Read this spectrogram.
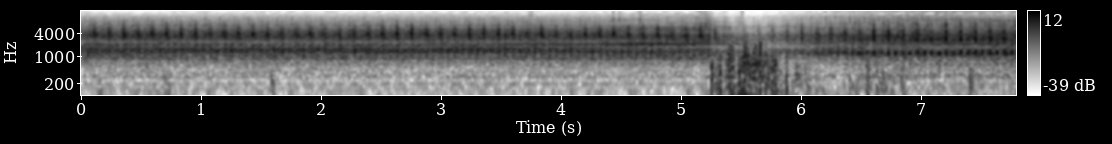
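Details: BMW E46 M3 petrol six at idle after a used block was fitted with the original head, Vanos and cams following a rod/piston failure and debris: fast, light metallic rattle over a whirring, hissy top end, cause unknown.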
